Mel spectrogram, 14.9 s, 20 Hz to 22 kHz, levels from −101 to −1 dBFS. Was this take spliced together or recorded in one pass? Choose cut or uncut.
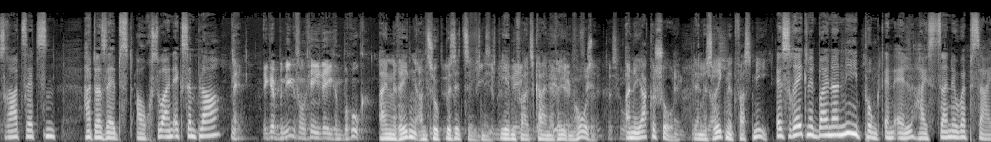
cut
